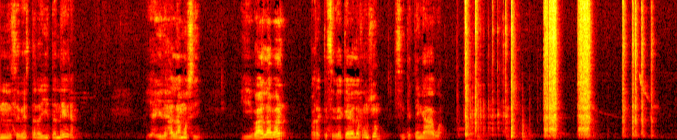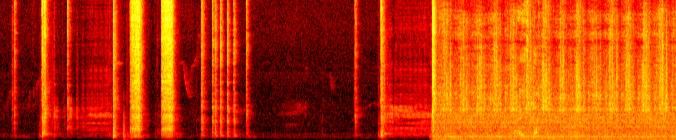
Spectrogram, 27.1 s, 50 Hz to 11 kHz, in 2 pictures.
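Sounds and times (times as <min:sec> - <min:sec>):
washing machine motor humming: 0:22.2 - 0:27.0.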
